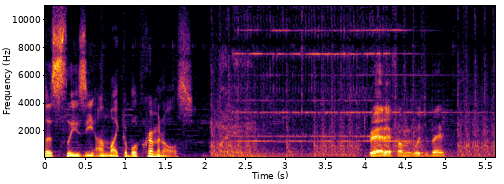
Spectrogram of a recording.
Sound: phone ringing

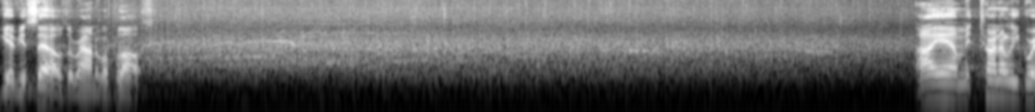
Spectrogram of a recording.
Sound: cheering and applause

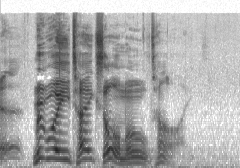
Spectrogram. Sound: changing voice

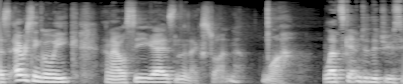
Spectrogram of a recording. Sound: kisses

